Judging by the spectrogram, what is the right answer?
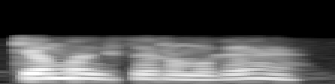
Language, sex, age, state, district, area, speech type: Kannada, male, 30-45, Karnataka, Gadag, rural, conversation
